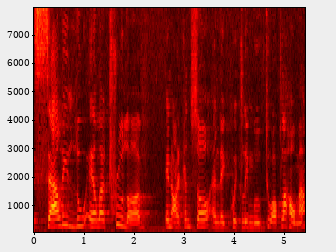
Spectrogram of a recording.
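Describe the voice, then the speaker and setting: A woman with a Colombian accent, a fairly high pitch and a fairly slow pace. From Colombia, Bogota. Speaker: farmer. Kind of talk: workshop talk.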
